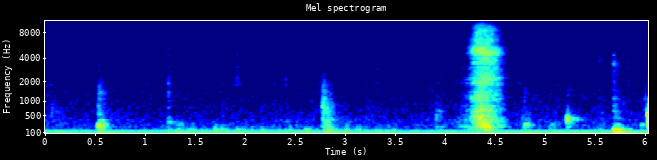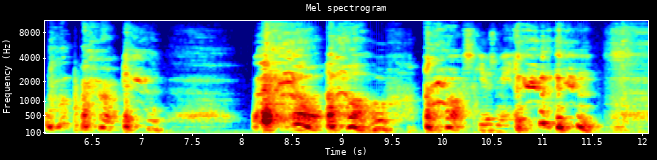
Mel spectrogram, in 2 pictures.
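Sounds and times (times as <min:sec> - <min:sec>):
man coughing: 0:06.0 - 0:07.2, 0:08.1 - 0:11.6.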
